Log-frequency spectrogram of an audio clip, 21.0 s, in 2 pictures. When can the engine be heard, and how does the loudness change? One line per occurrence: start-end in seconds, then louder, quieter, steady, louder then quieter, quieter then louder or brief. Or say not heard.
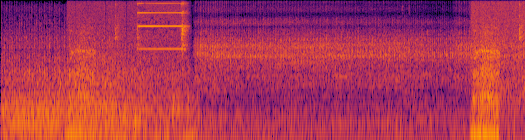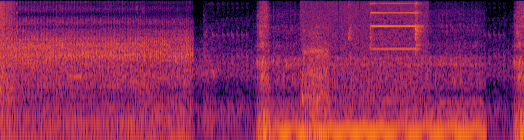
0.0-20.9 quieter.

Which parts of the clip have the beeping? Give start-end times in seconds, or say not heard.
1.3-3.8, 9.4-10.8, 16.4-19.1.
